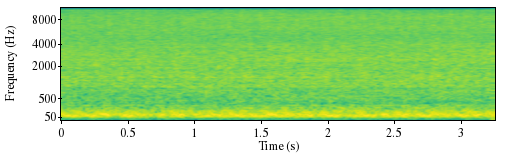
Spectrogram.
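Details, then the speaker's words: 1950 Ford Custom Deluxe Club Coupe flathead V8, heard at the tailpipes at slow idle: low, even burbling rumble, smooth and steady with no knocks or misses, not smoking; normal idle. "A little rumble coming out of that flathead. Not smoking or anything like that. Nice running car."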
